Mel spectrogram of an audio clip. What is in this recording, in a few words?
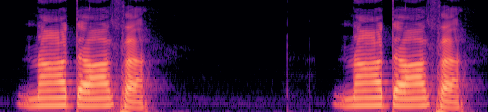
"natarv", Muscogee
